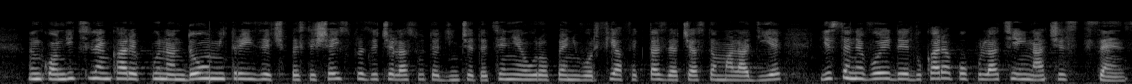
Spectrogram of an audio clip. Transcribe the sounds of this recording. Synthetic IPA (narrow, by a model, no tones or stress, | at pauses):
ɨŋko̞nd̪it̪siːle̞ɨŋkaɾe̞pɨnəɨnd̪o̞wəmit̪ɾe̞jze̞t͡ʃʲpe̞st̪e̞ʃajspɾəze̞t͡ʃe̞lasut̪əd̪int͡ʃe̞t̪ət̪se̞nije̞uɾo̞pe̞nʲvo̞rfiafe̞kt̪at̪sʲd̪e̞at͡ʃast̪əmalad̪ije̞ | je̞st̪e̞ne̞vo̞je̞d̪e̞ːd̪ukaɾeapo̞pulat̪sije̞jɨnat͡ʃe̞st̪se̞ns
